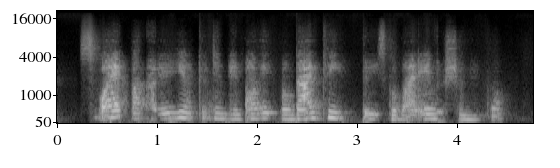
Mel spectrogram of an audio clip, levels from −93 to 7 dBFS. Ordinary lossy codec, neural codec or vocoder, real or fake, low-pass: none; codec, 44.1 kHz, 0.9 kbps, DAC; fake; 19.8 kHz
